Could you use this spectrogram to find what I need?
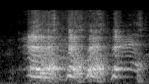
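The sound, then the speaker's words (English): A person coughs several times in quick succession, fairly loud, with a raspy, voiced quality that edges toward a strained chuckle, after being smacked in the chest. “She smacks you in the chest. Oh! You could have warned me. You start coughing.”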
